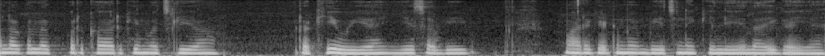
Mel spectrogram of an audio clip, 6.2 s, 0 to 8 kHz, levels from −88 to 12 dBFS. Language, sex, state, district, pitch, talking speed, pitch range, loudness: Hindi, male, Uttar Pradesh, Varanasi, 180 Hz, 165 wpm, 175-190 Hz, -15 LUFS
